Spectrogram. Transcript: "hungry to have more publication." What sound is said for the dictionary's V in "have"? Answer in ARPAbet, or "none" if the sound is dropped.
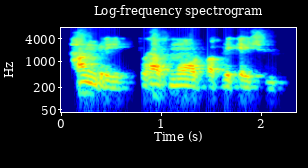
V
